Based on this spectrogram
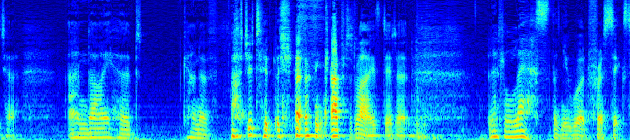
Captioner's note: laughs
